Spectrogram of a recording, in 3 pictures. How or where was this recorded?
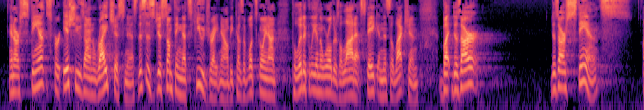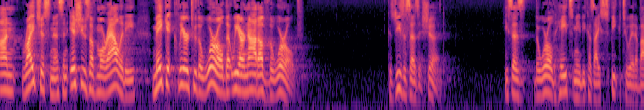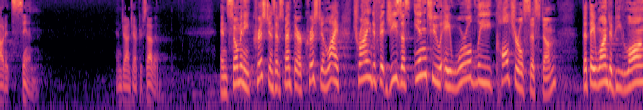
large echoing room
